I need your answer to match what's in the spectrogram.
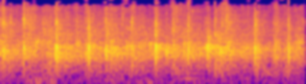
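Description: A council applauds together to welcome a new honorary member of their union, a steady patter of many hands clapping at moderate loudness, with a few sharper claps standing out. No one speaks over it.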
